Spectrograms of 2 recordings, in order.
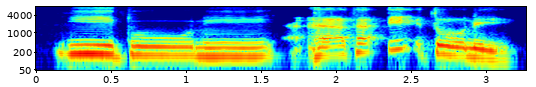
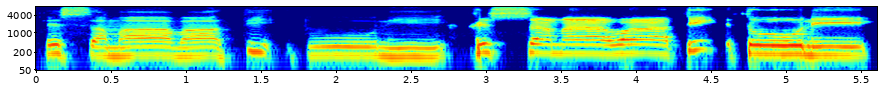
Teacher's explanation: حمزہ سے ابتدا کی صورت میں دوسرا حمزہ بدل جائے گا, لیکن درمیانے کلام میں جب پہلا حمزہ وصلی حذف ہوگا تو دوسرا حمزہ ساکن جھٹکے کے ساتھ پڑھا جائے گا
